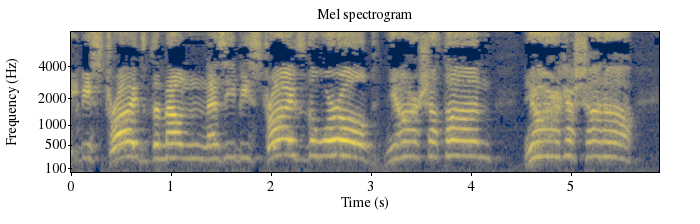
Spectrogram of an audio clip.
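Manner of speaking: very high, very loud, shrill full-voice scream. Game master voices the lady on top of the ledge, screaming. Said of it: "the lady on top of the ledge screams".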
